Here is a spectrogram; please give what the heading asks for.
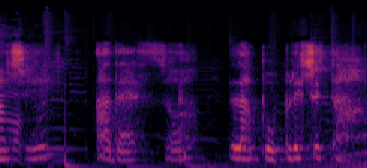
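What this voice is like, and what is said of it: Sultry announcer voice. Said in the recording (Italian): “con una voce da annunciatrice un po' porca”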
